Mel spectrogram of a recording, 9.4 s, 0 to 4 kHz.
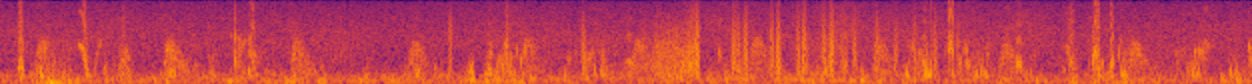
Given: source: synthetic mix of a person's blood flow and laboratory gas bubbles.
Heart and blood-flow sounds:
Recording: Doppler ultrasound of blood flow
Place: subclavian vein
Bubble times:
0.10-0.39 s: bubbles
0.55-0.78 s: bubbles
0.83-1.01 s: bubbles
1.19-1.35 s: bubbles
1.53-1.64 s: bubbles
1.70-1.98 s: bubbles
3.01-3.16 s: bubbles
3.63-3.95 s: bubbles
4.22-4.79 s: bubbles
5.06-5.22 s: bubbles
5.37-5.42 s: bubbles
5.99-6.36 s: bubbles
6.76-6.98 s: bubbles
7.07-7.46 s: bubbles
7.58-7.77 s: bubbles
7.96-8.09 s: bubbles
8.15-8.50 s: bubbles
8.79-9.07 s: bubbles
9.19-9.28 s: bubbles
9.32-9.40 s: bubbles
From the record:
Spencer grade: 3 (all of the cardiac periods contain showers or single bubble signals, but not dominating or overriding the cardiac motion signals)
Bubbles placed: anywhere in the cardiac cycle

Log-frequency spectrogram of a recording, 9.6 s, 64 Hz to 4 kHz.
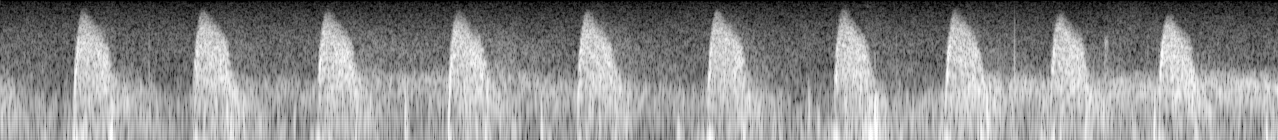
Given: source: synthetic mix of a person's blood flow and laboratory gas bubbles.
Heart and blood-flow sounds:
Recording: Doppler ultrasound of blood flow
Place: subclavian vein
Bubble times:
8.27-8.31 s: bubbles
From the record:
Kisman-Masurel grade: 112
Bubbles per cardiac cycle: 1 to 2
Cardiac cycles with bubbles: 1 to 10%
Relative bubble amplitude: moderate (0.250 to 0.450)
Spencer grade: 1 (occasional bubble signal discernible with the cardiac motion signal, with majority of cardiac periods free of bubbles)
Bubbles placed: anywhere in the cardiac cycle

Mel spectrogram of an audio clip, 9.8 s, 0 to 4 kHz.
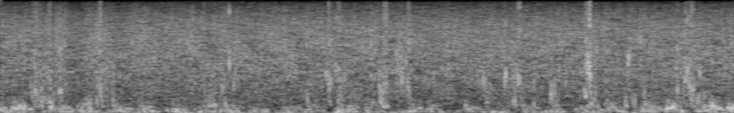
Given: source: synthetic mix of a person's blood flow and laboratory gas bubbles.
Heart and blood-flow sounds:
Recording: Doppler ultrasound of blood flow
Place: precordium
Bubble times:
0.32-0.90 s: bubbles
1.14-1.56 s: bubbles
2.67-3.19 s: bubbles
4.07-4.14 s: bubbles
4.28-4.72 s: bubbles
4.99-5.52 s: bubbles
5.76-5.83 s: bubbles
6.42-6.58 s: bubbles
6.69-6.99 s: bubbles
7.08-7.20 s: bubbles
7.30-7.49 s: bubbles
7.75-8.01 s: bubbles
8.05-8.15 s: bubbles
8.30-8.53 s: bubbles
8.56-8.65 s: bubbles
8.98-9.42 s: bubbles
9.75-9.80 s: bubbles
From the record:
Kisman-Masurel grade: 232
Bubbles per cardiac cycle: several, 3 to 8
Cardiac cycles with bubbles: 50 to 99%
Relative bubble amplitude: moderate (0.250 to 0.450)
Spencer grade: 3 (all of the cardiac periods contain showers or single bubble signals, but not dominating or overriding the cardiac motion signals)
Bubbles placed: anywhere in the cardiac cycle

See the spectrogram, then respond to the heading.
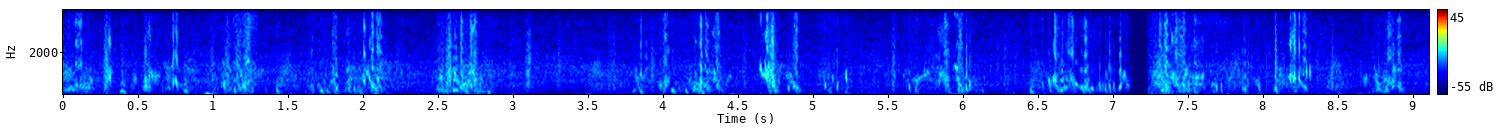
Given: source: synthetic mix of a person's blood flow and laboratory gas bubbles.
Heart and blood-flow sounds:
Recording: Doppler ultrasound of blood flow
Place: subclavian vein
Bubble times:
0.00-0.21 s: bubbles
0.30-0.89 s: bubbles
0.98-1.50 s: bubbles
1.60-2.17 s: bubbles
2.44-2.89 s: bubbles
3.78-3.90 s: bubbles
3.96-4.46 s: bubbles
4.63-4.96 s: bubbles
5.04-5.26 s: bubbles
5.59-6.17 s: bubbles
6.42-7.13 s: bubbles
7.22-7.77 s: bubbles
7.85-8.02 s: bubbles
8.04-8.36 s: bubbles
8.66-8.97 s: bubbles
From the record:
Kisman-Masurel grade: 332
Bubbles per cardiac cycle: rolling drumbeat, 9 or more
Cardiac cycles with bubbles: 50 to 99%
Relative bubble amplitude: moderate (0.250 to 0.450)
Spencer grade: 3 (all of the cardiac periods contain showers or single bubble signals, but not dominating or overriding the cardiac motion signals)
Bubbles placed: anywhere in the cardiac cycle

